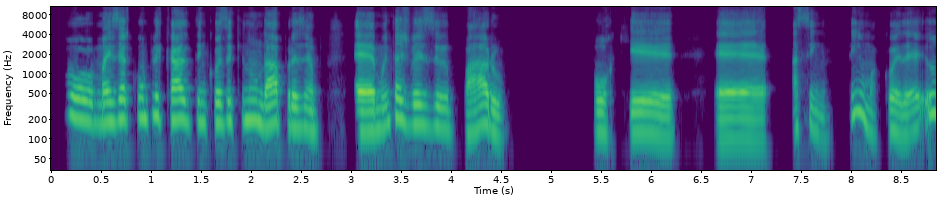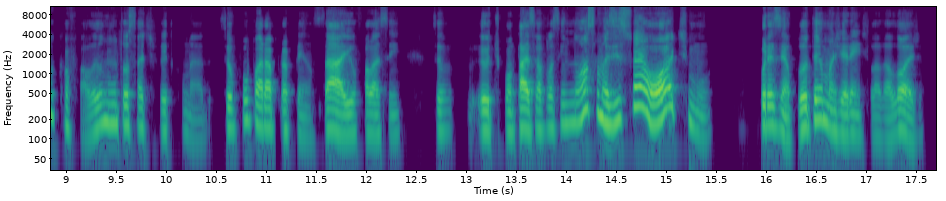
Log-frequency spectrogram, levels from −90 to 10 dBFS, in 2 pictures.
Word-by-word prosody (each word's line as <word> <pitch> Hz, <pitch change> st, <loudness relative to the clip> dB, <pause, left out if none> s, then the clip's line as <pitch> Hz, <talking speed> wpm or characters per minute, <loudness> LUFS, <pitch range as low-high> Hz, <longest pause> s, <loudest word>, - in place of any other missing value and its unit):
Pô, 205 Hz, -5 st, +3 dB
mas 180 Hz, +2 st, +1 dB
é 200 Hz, -, +4 dB
complicado 200 Hz, -2 st, +1 dB
tem 185 Hz, -2 st, -5 dB
coisa 175 Hz, +2 st, -1 dB
que 185 Hz, +1 st, -12 dB
não 195 Hz, -1 st, +1 dB
dá, 170 Hz, +2 st, +5 dB
por 170 Hz, -3 st, -4 dB
exemplo, 140 Hz, -3 st, -1 dB, 0.3 s
eh, 130 Hz, 0 st, +8 dB
muitas 180 Hz, +8 st, 0 dB
vezes 165 Hz, -1 st, -1 dB
eu 150 Hz, -2 st, -1 dB
paro, 130 Hz, -2 st, +1 dB, 0.9 s
porque, 125 Hz, -2 st, 0 dB, 0.4 s
eh, 100 Hz, -1 st, +3 dB, 0.2 s
assim, 140 Hz, -6 st, -10 dB, 0.2 s
tem 255 Hz, +3 st, -2 dB
uma 135 Hz, -, -5 dB
coisa, 120 Hz, -2 st, -2 dB
é 150 Hz, -, -2 dB
é -, -, -3 dB
o 245 Hz, -, 0 dB
que 220 Hz, -, -20 dB
eu -, -, -6 dB
falando, 130 Hz, +2 st, -7 dB
eu -, -, -3 dB
não 170 Hz, -, -3 dB
tô 165 Hz, -, -1 dB
satisfeito 150 Hz, -4 st, -11 dB
com 130 Hz, -, -24 dB
nada. 95 Hz, -4 st, -21 dB
Se -, -, -14 dB
eu -, -, -3 dB
for 195 Hz, +7 st, -7 dB
parar 155 Hz, -5 st, +1 dB
pra 135 Hz, -, -7 dB
pensar 120 Hz, +1 st, 0 dB
e -, -, -1 dB
eu 125 Hz, -, -6 dB
falar, 125 Hz, -1 st, -4 dB
assim, 115 Hz, +1 st, -13 dB, 0.3 s
se -, -, -11 dB
eu 130 Hz, 0 st, -12 dB, 0.2 s
eu 135 Hz, -, +1 dB
te 130 Hz, -, -20 dB
contar 135 Hz, +2 st, +2 dB
e -, -, -1 dB
você -, -, -10 dB
vai 140 Hz, -, -5 dB
falar 150 Hz, -, -6 dB
assim: 160 Hz, +4 st, -10 dB
"Nossa, 235 Hz, +9 st, -1 dB
mas 170 Hz, -4 st, +3 dB
isso 200 Hz, -, -4 dB
é 315 Hz, -2 st, +7 dB
ótimo!" 185 Hz, -, +4 dB, 0.5 s
Por 165 Hz, -, +1 dB
exemplo, 140 Hz, -7 st, -2 dB
eu 150 Hz, -, +5 dB
tenho 200 Hz, +5 st, 0 dB
uma 145 Hz, -6 st, -3 dB
gerente 120 Hz, -2 st, -5 dB
lá 110 Hz, -, -13 dB
da 105 Hz, -1 st, -10 dB
loja 110 Hz, -3 st, -2 dB
145 Hz, 230 wpm, -22 LUFS, 125-180 Hz, 0.9 s, eh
